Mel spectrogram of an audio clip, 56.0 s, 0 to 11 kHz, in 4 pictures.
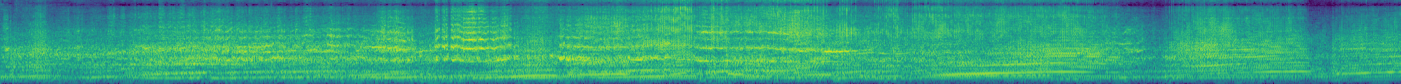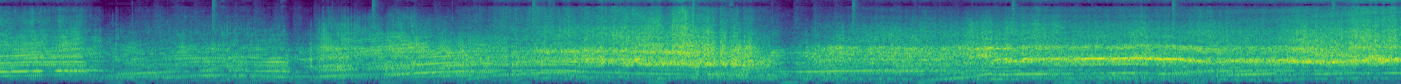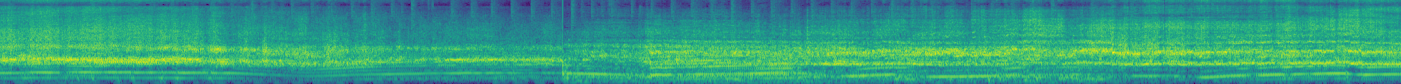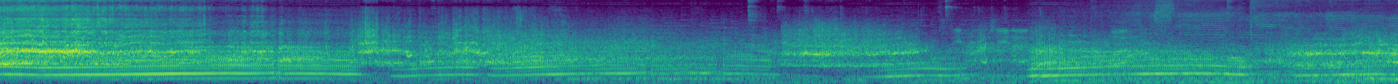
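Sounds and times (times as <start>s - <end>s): car engine revving: 0.0s - 56.0s
tires squealing: 0.0s - 56.0s.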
